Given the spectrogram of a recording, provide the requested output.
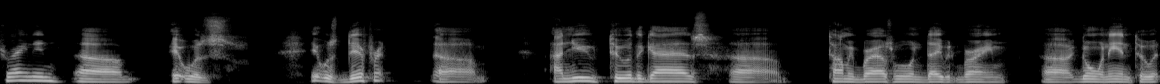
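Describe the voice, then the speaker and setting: In a North Carolina accent, a man speaks at a very slow pace with long, frequent pauses. His pitch is medium with ordinary variation, and the background is quiet. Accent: Southern US (North Carolina). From North Carolina, US South. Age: 60s. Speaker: retired fire captain. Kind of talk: oral history interview. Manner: halting, many fillers.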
